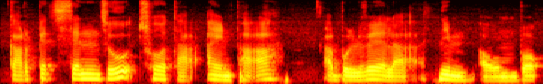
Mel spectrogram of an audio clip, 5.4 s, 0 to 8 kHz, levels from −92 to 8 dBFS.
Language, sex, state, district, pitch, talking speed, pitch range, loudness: Mizo, male, Mizoram, Aizawl, 105 Hz, 155 wpm, 100-125 Hz, -16 LUFS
